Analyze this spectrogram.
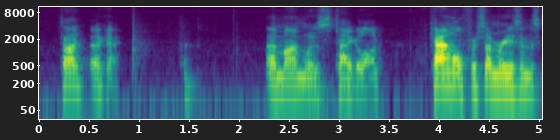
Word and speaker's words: Tagalog: Johnny, I'm gonna Tagalog.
